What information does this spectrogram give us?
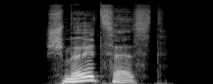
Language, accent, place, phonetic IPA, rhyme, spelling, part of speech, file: German, Germany, Berlin, [ˈʃmœlt͡səst], -œlt͡səst, schmölzest, verb, De-schmölzest.ogg
- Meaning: second-person singular subjunctive II of schmelzen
